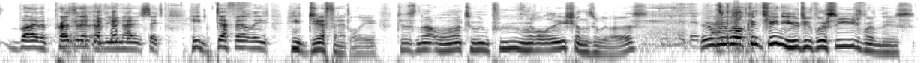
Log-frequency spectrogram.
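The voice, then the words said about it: Badly done put-on accent. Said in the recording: “That's a horrible accent.”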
